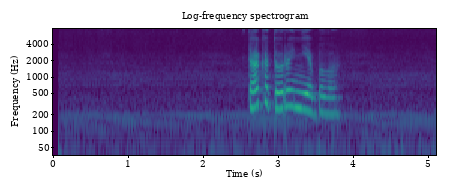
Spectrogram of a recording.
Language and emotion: Russian, neutral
